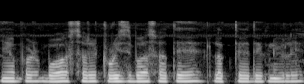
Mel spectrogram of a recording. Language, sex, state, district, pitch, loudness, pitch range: Hindi, male, Uttarakhand, Tehri Garhwal, 140 Hz, -15 LUFS, 140-145 Hz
